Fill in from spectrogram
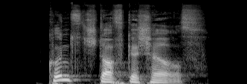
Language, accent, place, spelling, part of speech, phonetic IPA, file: German, Germany, Berlin, Kunststoffgeschirrs, noun, [ˈkʊnstʃtɔfɡəˌʃɪʁs], De-Kunststoffgeschirrs.ogg
- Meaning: genitive singular of Kunststoffgeschirr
